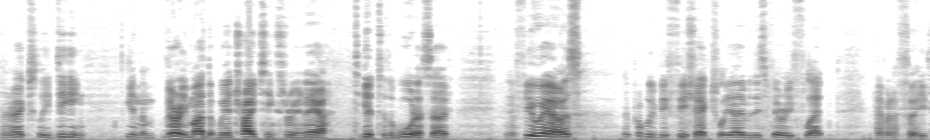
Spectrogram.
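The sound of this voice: A man talks at a fast pace with medium pitch and fairly even intonation.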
